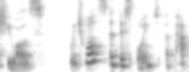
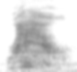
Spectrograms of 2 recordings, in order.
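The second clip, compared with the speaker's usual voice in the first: awed. Acted. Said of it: "cried the voices".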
